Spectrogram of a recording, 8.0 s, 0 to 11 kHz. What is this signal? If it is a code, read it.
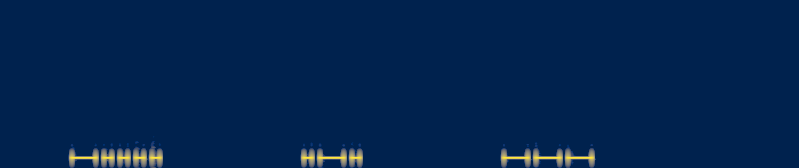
Morse code, heard as a keyed tone, about 15 wpm, spaced as for 5 wpm, 700 Hz. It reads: 6RO
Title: USA Call Signs - 5 Characters - 6x Character Spacing - 15wpm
